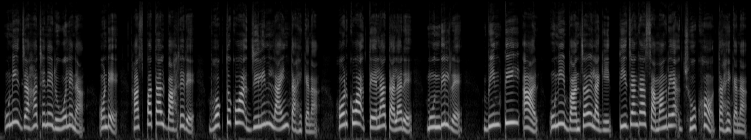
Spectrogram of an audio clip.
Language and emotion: Santali, neutral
